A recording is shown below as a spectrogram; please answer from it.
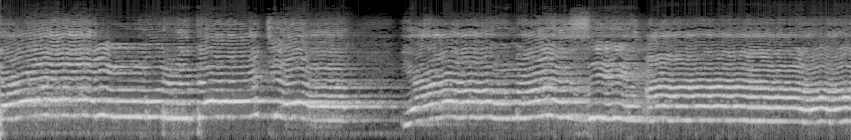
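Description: A female voice singing sholawat unaccompanied into a microphone, in long held notes that slide and ornament between pitches, with a short breath about four seconds in.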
